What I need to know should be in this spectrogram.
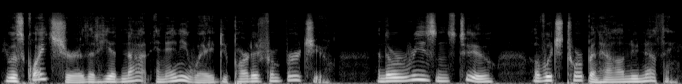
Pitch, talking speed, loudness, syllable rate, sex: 145 Hz, 210 wpm, -17 LUFS, 5.9 syllables/s, male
